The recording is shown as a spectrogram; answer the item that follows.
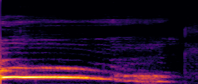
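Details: Luoluo, a pet Alaskan Malamute, calls out while playing hide and seek with its owner; a loud, sustained howl-like tone holds steady for nearly a second, then sags lower and fades into a rougher, quieter tail before stopping.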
